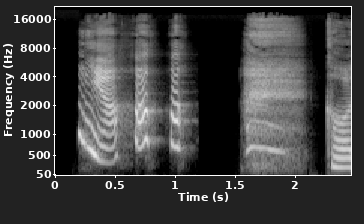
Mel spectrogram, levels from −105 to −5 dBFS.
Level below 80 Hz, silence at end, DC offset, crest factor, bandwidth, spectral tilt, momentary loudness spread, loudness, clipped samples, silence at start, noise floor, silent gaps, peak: -86 dBFS; 0 s; under 0.1%; 18 dB; 19.5 kHz; -1 dB/octave; 10 LU; -22 LUFS; under 0.1%; 0.2 s; -56 dBFS; none; -6 dBFS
